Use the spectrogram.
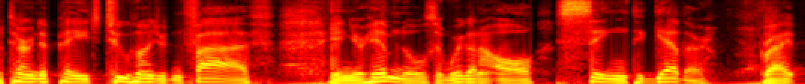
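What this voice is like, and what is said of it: Attempted Southern gospel preacher accent. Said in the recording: “I'm trying to do my best Southern gospel accent. It ain't working this morning.”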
